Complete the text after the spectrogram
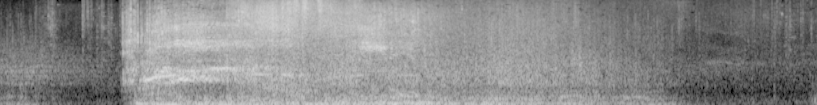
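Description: A fire roars and crackles loudly.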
